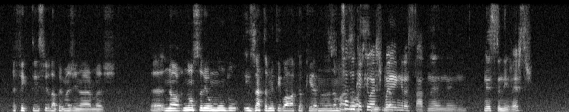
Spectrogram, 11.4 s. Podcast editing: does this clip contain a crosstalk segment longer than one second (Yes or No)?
Yes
